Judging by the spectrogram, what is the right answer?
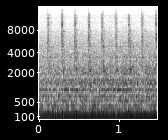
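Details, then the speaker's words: Lathe turning a tacked-on circle plate for a 1976 Cadillac Eldorado air-suspension bag mount: steady hum with a scraping burst about six times a second, once per turn, tool catching high spots of the out-of-round plate. "So you can see and hear the disruption. That's just imperfections in that circle plate. It's not completely round,"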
